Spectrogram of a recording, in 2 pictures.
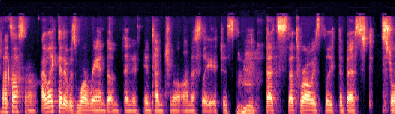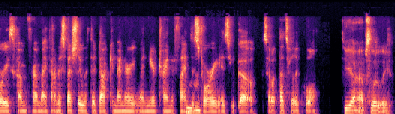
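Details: Adult man; typical speech.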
